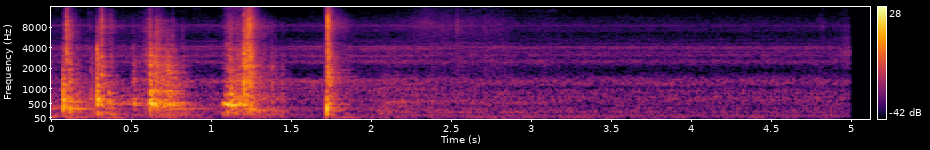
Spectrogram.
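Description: Several sharp knocks and clatters during the first two seconds, then a steady low hum from an Anova sous vide immersion circulator running in its water bath. The sound cuts off just before the end.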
